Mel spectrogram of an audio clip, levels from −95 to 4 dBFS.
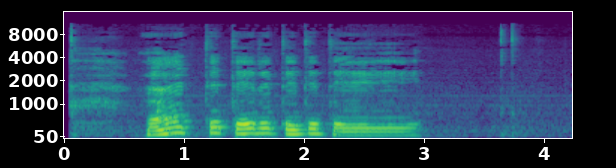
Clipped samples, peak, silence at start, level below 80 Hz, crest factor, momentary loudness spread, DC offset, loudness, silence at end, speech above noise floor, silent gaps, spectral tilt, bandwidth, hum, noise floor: under 0.1%; -2 dBFS; 0.05 s; -54 dBFS; 16 dB; 23 LU; under 0.1%; -17 LUFS; 1.3 s; 39 dB; none; -7 dB/octave; 11 kHz; none; -55 dBFS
